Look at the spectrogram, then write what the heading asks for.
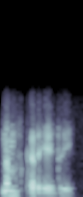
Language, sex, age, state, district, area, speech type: Kannada, male, 30-45, Karnataka, Dharwad, rural, conversation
